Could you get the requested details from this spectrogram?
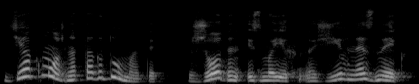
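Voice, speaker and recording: A woman's voice: medium pitch, very animated, unhurried, warm tone, breathy edge. A woman reading the lines of an indignant older German ship's doctor in an audiobook. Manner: huffy, offended.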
